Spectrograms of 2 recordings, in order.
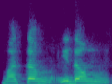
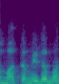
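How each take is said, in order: First: The two words are said separately with a break. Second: The two words are run together without a break. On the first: "ಓದಿ ಹೇಳುವಾಗ ನೀವು ಬಿಡಿಸಿ ಹೇಳಿದ್ರೆ ನಡೆಯುತ್ತೆ" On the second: "ರಾಗವಾಗಿ ಹಾಡುವಾಗ ಮತಮಿದಂ ಅಂತ ಹೇಳ್ಬೇಕು"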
